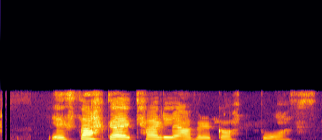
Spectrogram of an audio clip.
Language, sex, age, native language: Icelandic, female, 12, Icelandic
